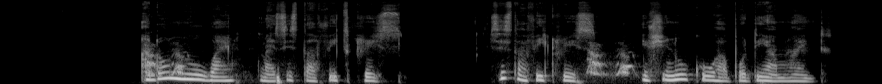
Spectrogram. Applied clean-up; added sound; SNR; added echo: neural mask model Resemble Enhance denoiser.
